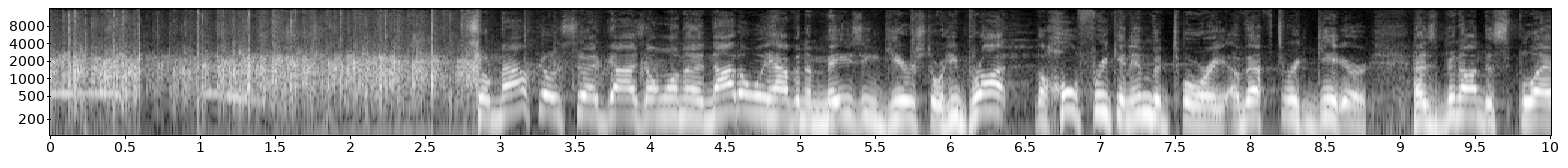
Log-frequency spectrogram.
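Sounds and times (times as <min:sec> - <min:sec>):
crowd applauding: 0:00.0 - 0:04.2
speech: 0:02.8 - 0:10.0.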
